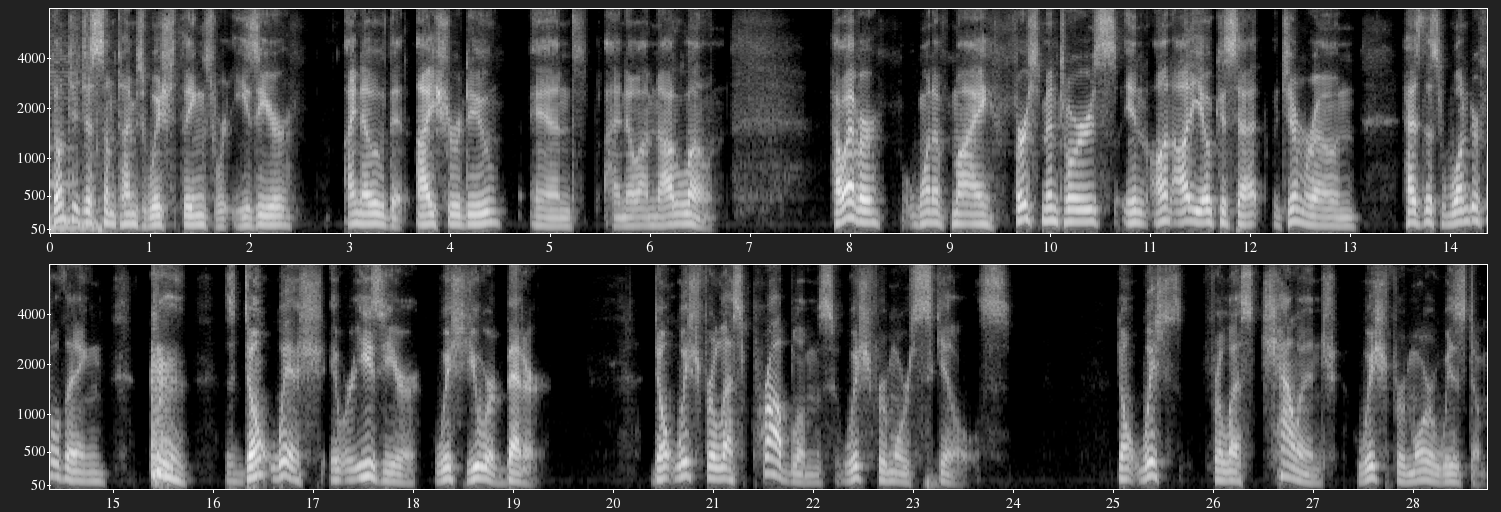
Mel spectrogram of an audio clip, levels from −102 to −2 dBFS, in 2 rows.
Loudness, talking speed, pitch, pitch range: -22 LUFS, 135 wpm, 130 Hz, 115-150 Hz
